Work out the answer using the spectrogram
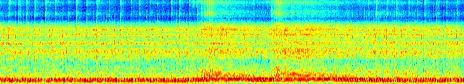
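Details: Yamaha RX-King two-stroke: raspy idle and brief rev with a rough ticking in the beat, a loose worn piston slapping the bore; fix planned is pressing the piston to fit tight again, no boring or oversize.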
